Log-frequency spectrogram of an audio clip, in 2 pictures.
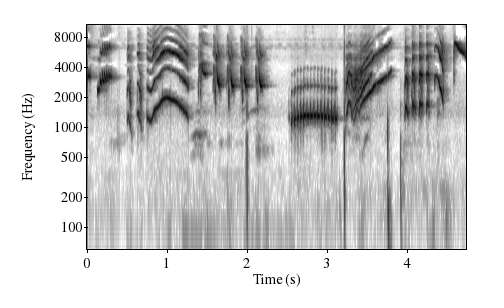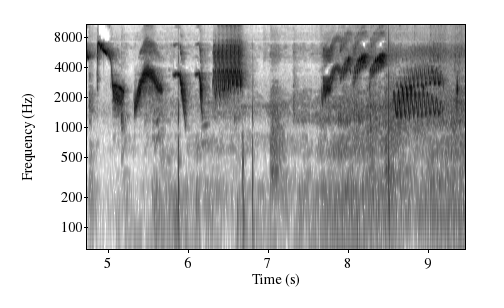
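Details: Energetic song of an Asian pied starling, meant as a lure for less active starlings. Arched whistles and squawky, harsh notes mix with rapid chatter and buzzy bursts, with faint low background noise.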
